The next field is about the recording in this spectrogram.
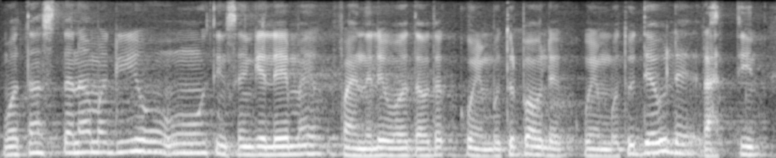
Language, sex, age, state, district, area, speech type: Goan Konkani, male, 18-30, Goa, Canacona, rural, spontaneous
